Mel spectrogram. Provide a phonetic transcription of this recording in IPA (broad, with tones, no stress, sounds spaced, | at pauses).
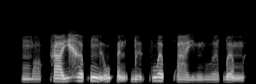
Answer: m ɔ̤˨˩ k a˨˦ j ɣ ə˦˥ p̚ ŋ ɨ̰˧˥ w ʔ ə̰˧˨ n ɓ ɨ˧˩ k w ə˦˥ p̚ ʔ a̤˨˩ j m ṳ˨˩ ə̯ ɓ ə˧˩˨ m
